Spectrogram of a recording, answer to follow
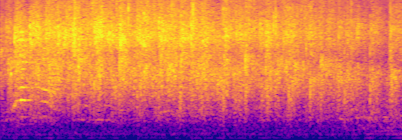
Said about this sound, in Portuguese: Pode aplaudir.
